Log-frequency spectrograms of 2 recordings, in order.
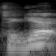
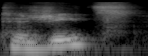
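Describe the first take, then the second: First: The g is a hard g sound. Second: The g sounds like a j. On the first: The speaker calls it wrong. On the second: The speaker calls it right.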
